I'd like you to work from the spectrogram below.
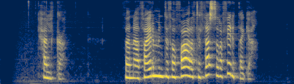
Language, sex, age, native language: Icelandic, female, 30-39, Icelandic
